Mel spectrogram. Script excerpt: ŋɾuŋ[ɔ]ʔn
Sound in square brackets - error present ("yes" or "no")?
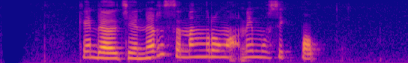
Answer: no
